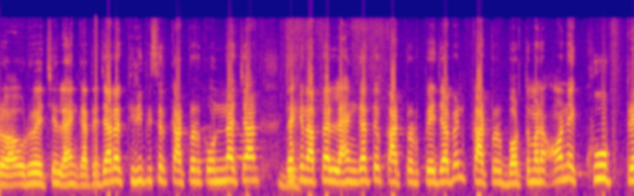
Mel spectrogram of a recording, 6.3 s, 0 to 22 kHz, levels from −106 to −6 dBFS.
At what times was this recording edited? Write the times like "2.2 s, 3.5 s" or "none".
none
